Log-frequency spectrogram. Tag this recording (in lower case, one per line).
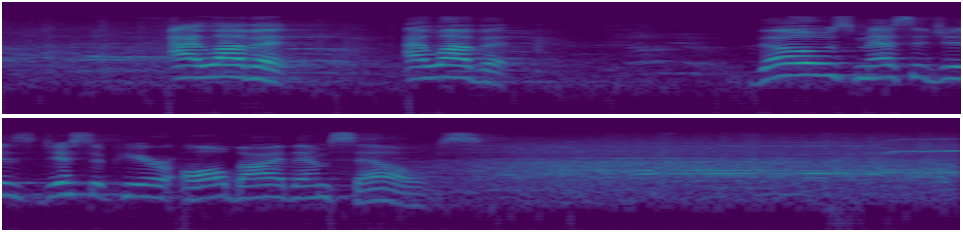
speech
